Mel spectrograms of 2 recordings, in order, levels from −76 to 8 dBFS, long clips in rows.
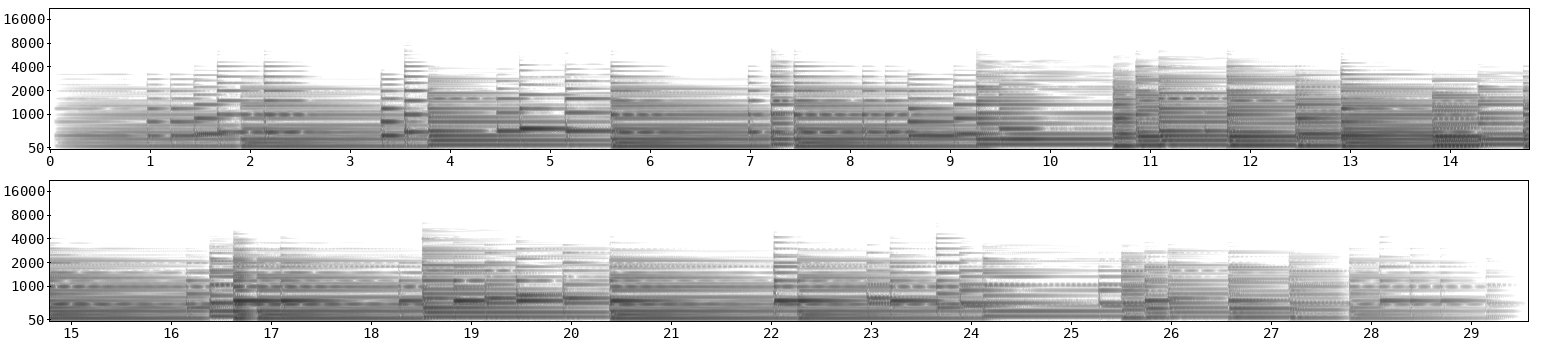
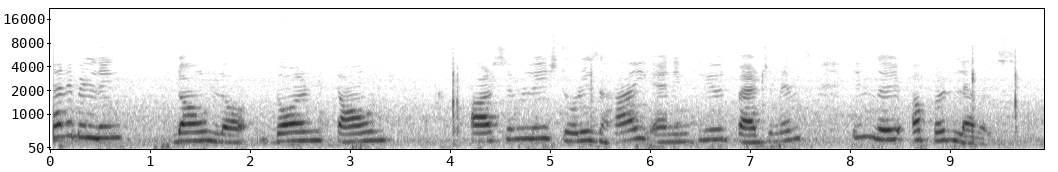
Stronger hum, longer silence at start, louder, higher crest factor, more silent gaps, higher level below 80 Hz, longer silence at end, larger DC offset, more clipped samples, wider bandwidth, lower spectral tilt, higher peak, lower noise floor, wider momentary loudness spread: neither; about the same, 0.1 s vs 0 s; second, -21 LUFS vs -18 LUFS; about the same, 18 dB vs 16 dB; neither; second, -60 dBFS vs -48 dBFS; first, 0.55 s vs 0 s; neither; neither; second, 5.2 kHz vs 5.8 kHz; about the same, -10 dB/octave vs -9 dB/octave; about the same, -2 dBFS vs -2 dBFS; first, -51 dBFS vs -42 dBFS; about the same, 15 LU vs 13 LU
